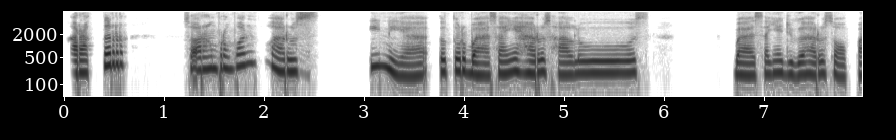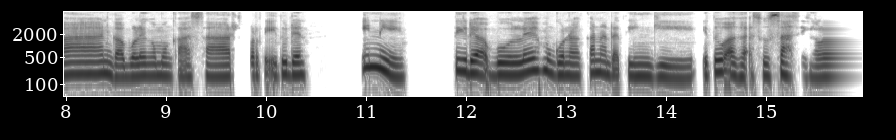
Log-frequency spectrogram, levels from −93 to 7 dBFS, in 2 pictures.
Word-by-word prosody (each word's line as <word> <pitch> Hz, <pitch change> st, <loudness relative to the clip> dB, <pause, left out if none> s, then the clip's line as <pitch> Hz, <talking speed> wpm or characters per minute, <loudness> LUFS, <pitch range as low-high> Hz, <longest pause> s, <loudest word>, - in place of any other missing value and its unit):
karakter 310 Hz, +12 st, +3 dB, 0.6 s
seorang 255 Hz, +2 st, +2 dB
perempuan 295 Hz, +6 st, 0 dB
itu 375 Hz, -, -35 dB
harus 225 Hz, -6 st, +1 dB, 0.5 s
ini 285 Hz, -, +2 dB
ya, 170 Hz, +2 st, -2 dB
tutur 225 Hz, 0 st, +2 dB
bahasanya 195 Hz, +3 st, +2 dB
harus 205 Hz, +1 st, +2 dB
halus, 205 Hz, +2 st, +1 dB, 0.8 s
bahasanya 190 Hz, +2 st, 0 dB
juga 185 Hz, -1 st, 0 dB
harus 195 Hz, 0 st, -2 dB
sopan, 190 Hz, +3 st, 0 dB
nggak 160 Hz, -2 st, -1 dB
boleh 165 Hz, +1 st, +1 dB
ngomong 170 Hz, 0 st, -2 dB
kasar 160 Hz, 0 st, -4 dB
seperti 175 Hz, +1 st, -8 dB
itu 190 Hz, -, +1 dB
dan 185 Hz, 0 st, +1 dB, 0.6 s
ini, 250 Hz, -, +3 dB, 0.5 s
tidak 205 Hz, -5 st, +3 dB
boleh 185 Hz, +5 st, +4 dB
menggunakan 190 Hz, 0 st, 0 dB
nada -, -, -3 dB
tinggi, 155 Hz, -3 st, -2 dB
itu 215 Hz, +6 st, +2 dB
agak 175 Hz, 0 st, -1 dB
susah 170 Hz, +2 st, -1 dB
sih 160 Hz, -, -20 dB
kalo 160 Hz, +1 st, -5 dB
190 Hz, 125 wpm, -19 LUFS, 170-215 Hz, 0.8 s, boleh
